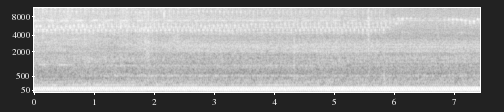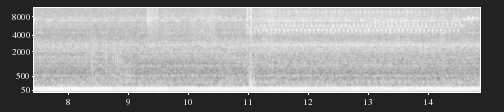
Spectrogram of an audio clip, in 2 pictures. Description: Squeak sound coming from the transmission, when I push in clutch goes away, maybe throw out bearing. No raddles just annoying squeak.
